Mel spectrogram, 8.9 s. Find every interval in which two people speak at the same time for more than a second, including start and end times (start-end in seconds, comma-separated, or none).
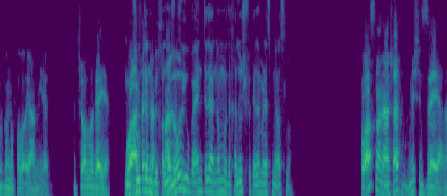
2.5-3.8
